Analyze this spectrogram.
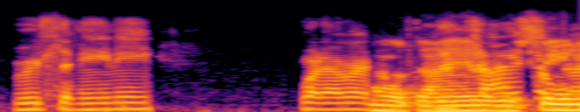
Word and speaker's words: Russini: I just saw this from I can't pronounce the name. Russinini, whatever.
